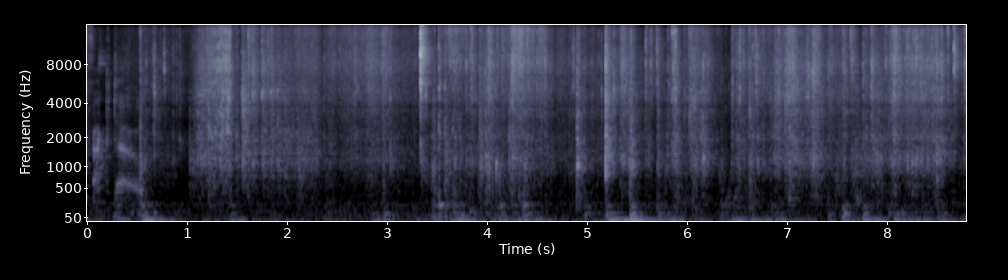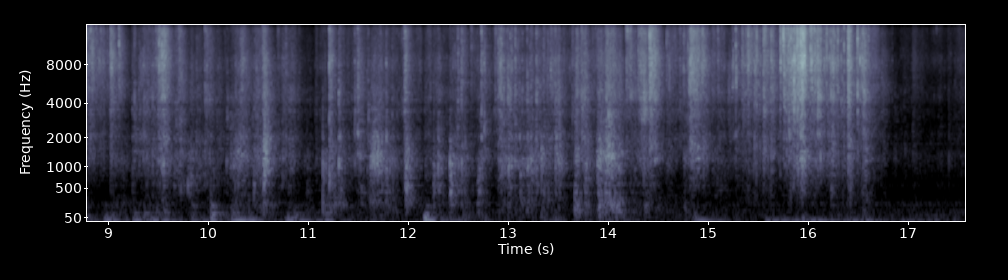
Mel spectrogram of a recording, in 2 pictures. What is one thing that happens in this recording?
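Plastic card wrappers crinkle and rustle as hands handle them.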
